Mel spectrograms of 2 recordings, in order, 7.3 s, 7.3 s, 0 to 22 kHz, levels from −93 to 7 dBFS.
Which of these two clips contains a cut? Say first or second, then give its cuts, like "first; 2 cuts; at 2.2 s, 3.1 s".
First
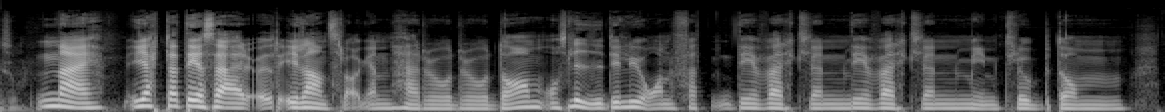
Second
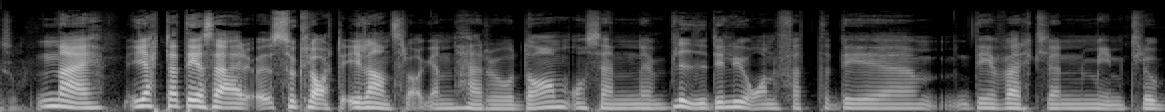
first; 5 cuts; at 1.7 s, 2.9 s, 3.5 s, 4.4 s, 5.3 s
